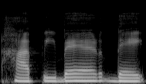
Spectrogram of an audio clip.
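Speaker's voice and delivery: slow, romantic-ballad happy birthday with a thick Spanish accent; strong Spanish accent. Shown as a demonstration. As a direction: croon it slowly in heavy Spanish-accented English. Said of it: "but with very strong accent".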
